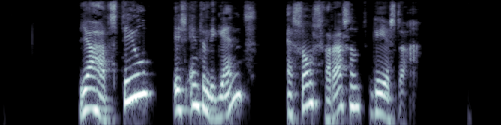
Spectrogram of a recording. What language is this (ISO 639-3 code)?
fry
